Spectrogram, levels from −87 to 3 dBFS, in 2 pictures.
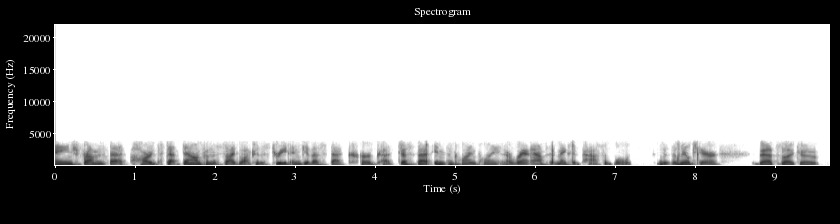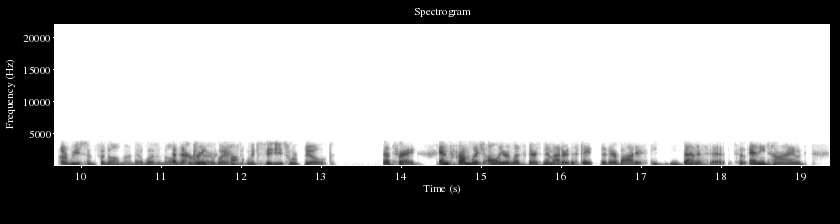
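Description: AMR narrowband mobile codec, throughout the speech: the sound is held to a telephone band of about 150 Hz to 3.4 kHz and carries a plainly audible buzzy, synthetic edge, which fits a low AMR-NB mode around 7.4 kbps modelling speech from sparse pulses.

Lost AMR speech frames at 5.50 to 5.63 s, just before "a ramp", and at 11.80 to 11.90 s, before "cities were built": each brief warbling dip, consistent with about 60 ms of failed frames, comes from the decoder repeating the last good settings at falling gain. At 16.96 to 17.16 s, after "the state of their", a longer gap of about 160 ms is drawn out and fades towards silence before the speech returns rough.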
